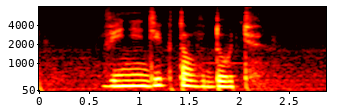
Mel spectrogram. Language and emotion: Russian, neutral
